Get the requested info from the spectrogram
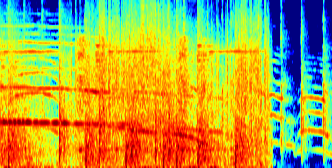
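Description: Fireworks sound effect, crackling bangs under a long held cheering whoop, cutting off suddenly about three and a half seconds in; hand clapping mixed in.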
